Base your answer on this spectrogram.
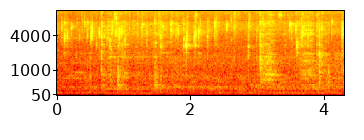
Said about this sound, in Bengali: এইভাবে আমি সব কোপ্তাগুলো ভেজে নেব আস্তে আস্তে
